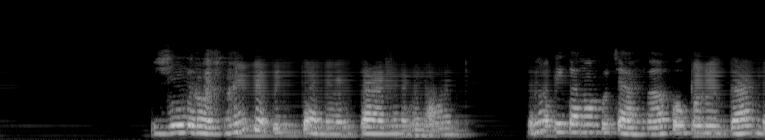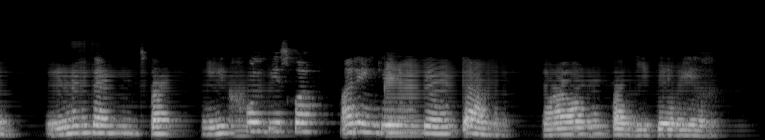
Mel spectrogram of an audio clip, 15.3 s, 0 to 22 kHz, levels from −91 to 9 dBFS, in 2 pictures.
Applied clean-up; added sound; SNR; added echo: neural mask model DeepFilterNet 3.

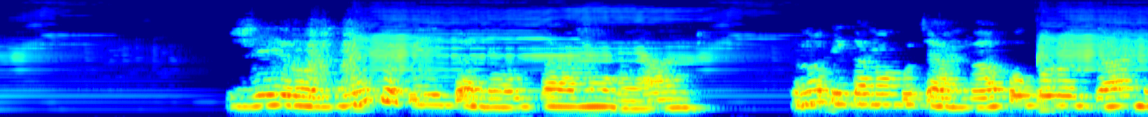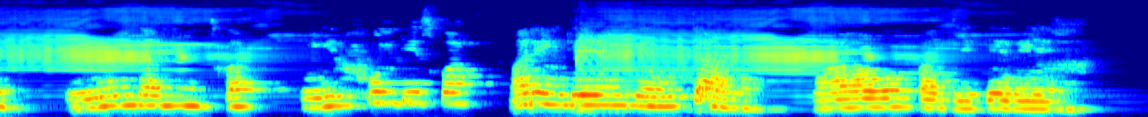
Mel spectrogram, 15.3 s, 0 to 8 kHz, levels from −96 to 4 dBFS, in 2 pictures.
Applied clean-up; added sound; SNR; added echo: classical method WPE with log-MMSE.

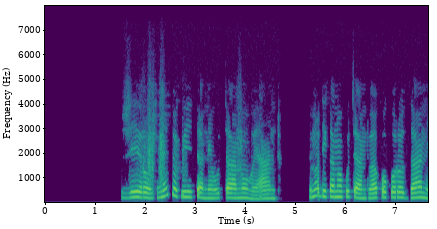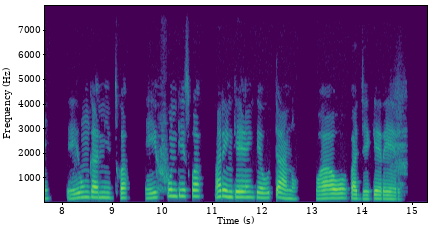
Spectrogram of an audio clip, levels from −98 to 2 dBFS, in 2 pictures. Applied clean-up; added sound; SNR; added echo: none; none; none; none.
